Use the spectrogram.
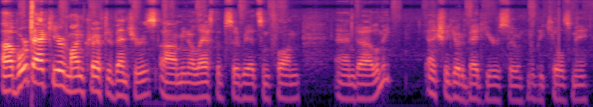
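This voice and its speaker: Hoarse, rambling male gaming host. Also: on the low side, normal speed, mellow. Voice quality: rough. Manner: rambling, many fillers and restarts. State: hoarse, losing his voice from illness. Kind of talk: casual gameplay commentary.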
